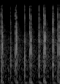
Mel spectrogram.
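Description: A quick run of sharp, bright clicks as a small plastic tube is shaken, its loose mixing ball rattling inside.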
